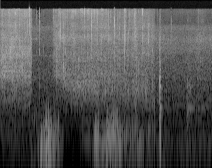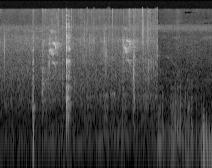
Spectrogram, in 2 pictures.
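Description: Omelettes sizzling faintly on a hot iron griddle, followed by a few light clicks and taps of a metal spatula against the griddle.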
